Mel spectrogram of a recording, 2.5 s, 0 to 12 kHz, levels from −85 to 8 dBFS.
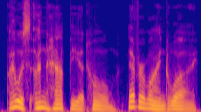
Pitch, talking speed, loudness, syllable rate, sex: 120 Hz, 165 wpm, -16 LUFS, 5.1 syllables/s, male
